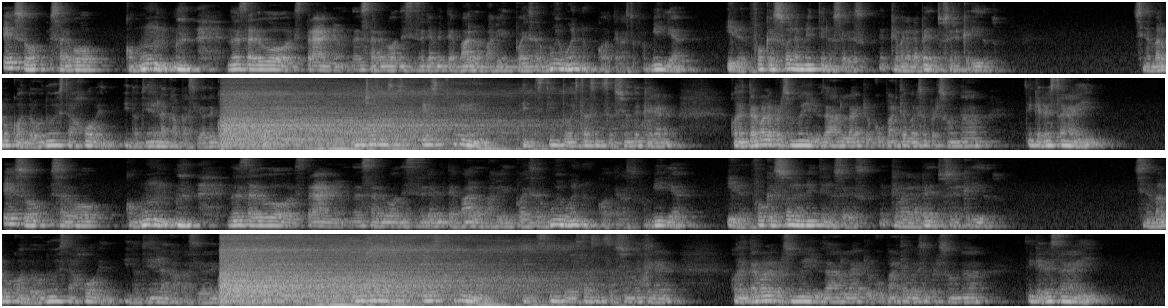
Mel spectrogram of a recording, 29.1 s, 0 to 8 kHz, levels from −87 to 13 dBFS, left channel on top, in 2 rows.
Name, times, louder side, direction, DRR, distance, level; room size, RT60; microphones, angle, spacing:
voice 1, 0.0-1.1 1.5-8.5 9.1-12.3 14.2-17.9 18.9-20.7 21.0-23.4 23.7-26.8 27.3-28.2, left 1 dB, 50° left, 2 dB, 0.5 m, -26 dB
Engine, 17.3-21.9 22.3-22.6, right 3 dB, 45° right, 0.3 m, -24 dB
3.8 x 2.4 x 2.4 m, 0.71 s
head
